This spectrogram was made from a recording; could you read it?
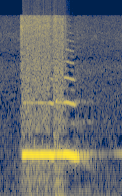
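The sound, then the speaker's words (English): A steam locomotive whistle, blown from the front of the cab, gives one loud, steady blast with a strong hiss of steam around it, then cuts off and fades into quiet. “Where's your whistle? We two on the whistle, sitting up here in the front of the cab.”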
